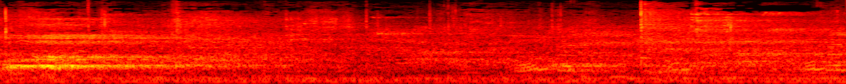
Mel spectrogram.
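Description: Echoing sports-hall sound with players' voices: a loud, drawn-out call right at the start, some quieter talk later, and a few light knocks of footsteps on the wooden court floor.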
